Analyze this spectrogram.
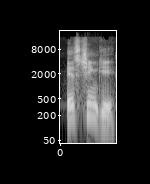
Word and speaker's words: extinguir: Mas o U não tem som, ó, tá? O U não tem som. O U só tem som quando você fala errado. Se você disser distinguir, aí você pronuncia o U, mas está errado essa forma. É distinguir, adquirir e extinguir.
